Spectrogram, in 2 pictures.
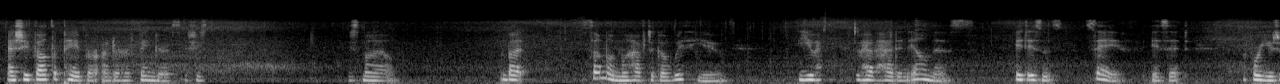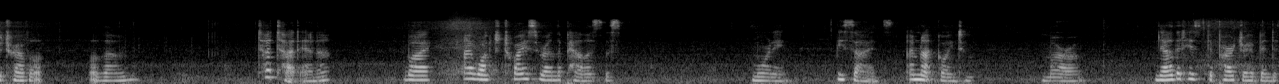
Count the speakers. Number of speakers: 1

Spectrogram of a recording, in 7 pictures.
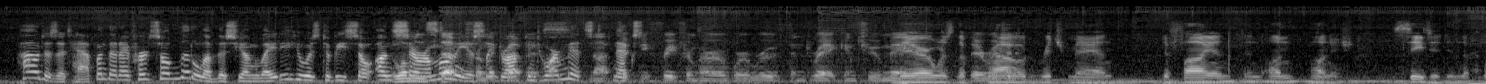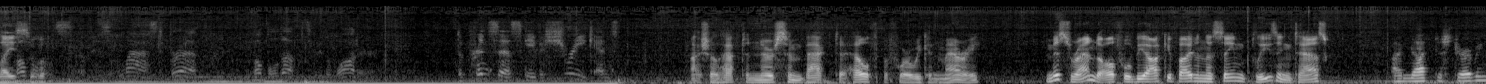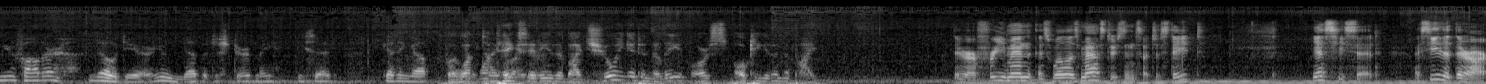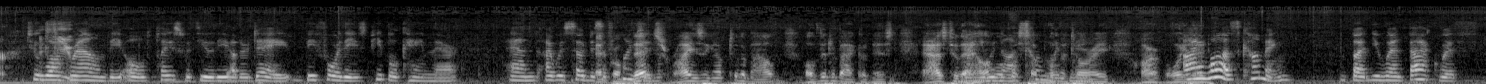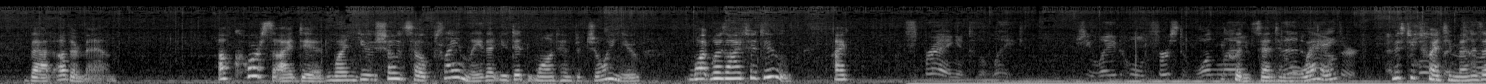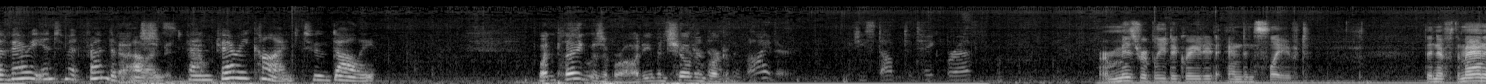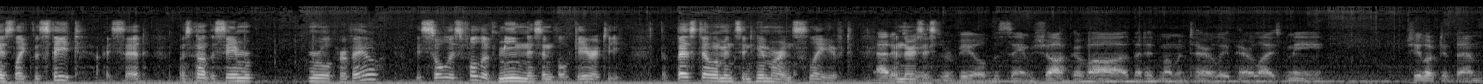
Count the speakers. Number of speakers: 9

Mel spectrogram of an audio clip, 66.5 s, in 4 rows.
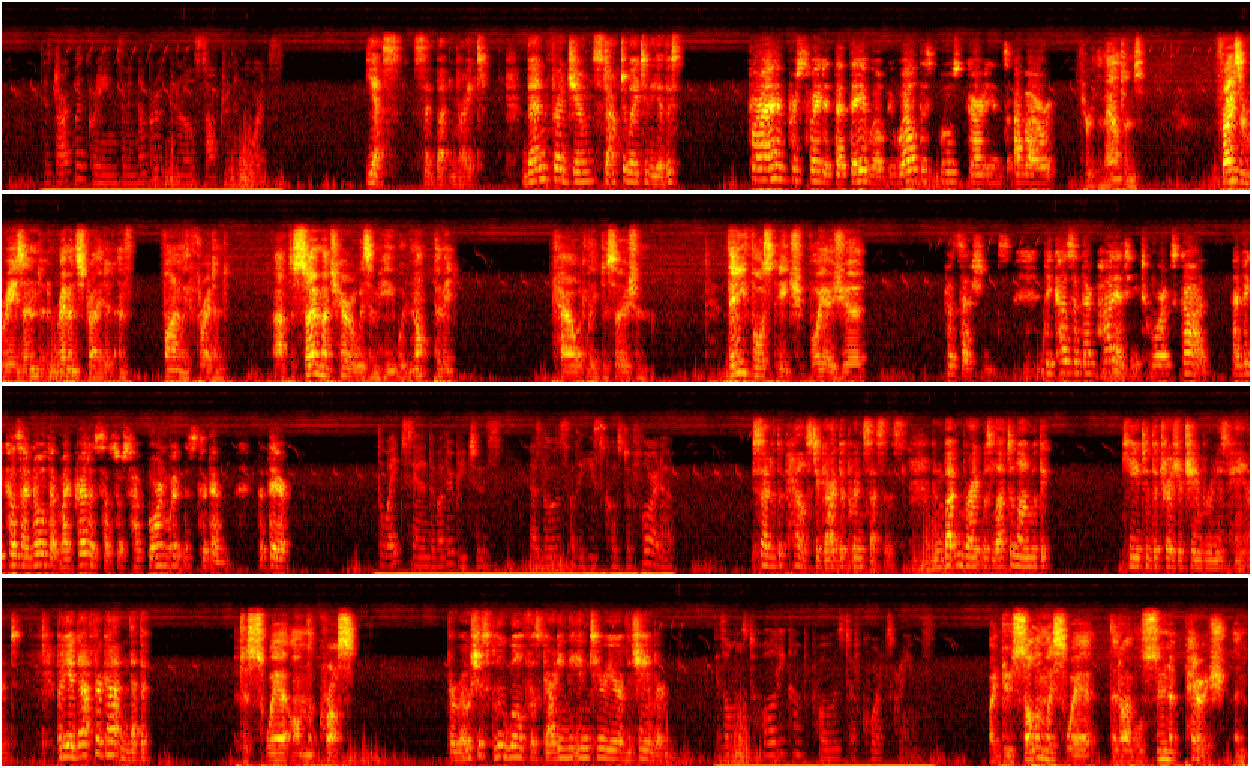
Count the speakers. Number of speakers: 4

